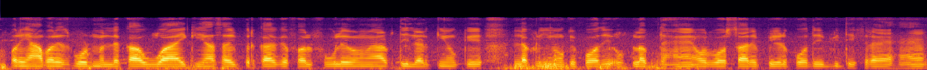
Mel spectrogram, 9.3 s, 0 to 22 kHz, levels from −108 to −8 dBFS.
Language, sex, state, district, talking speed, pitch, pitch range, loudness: Hindi, male, Bihar, Katihar, 205 wpm, 115 Hz, 110-115 Hz, -20 LUFS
